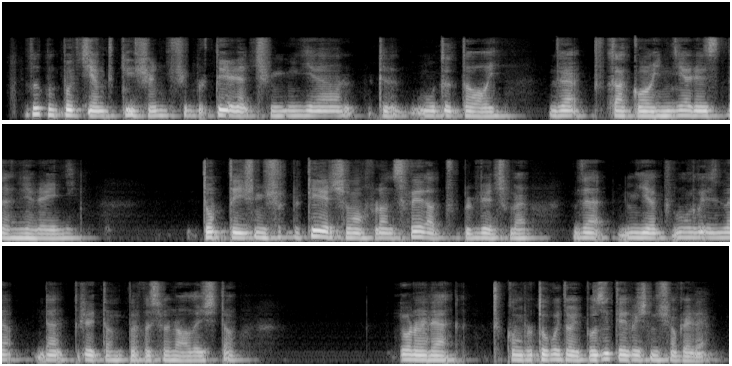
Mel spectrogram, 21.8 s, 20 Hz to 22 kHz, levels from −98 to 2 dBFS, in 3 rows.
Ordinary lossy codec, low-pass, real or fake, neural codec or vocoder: AAC, 32 kbps; 7.2 kHz; fake; codec, 16 kHz, 1 kbps, FunCodec, trained on Chinese and English, 50 frames a second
